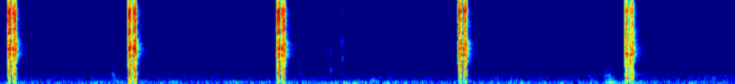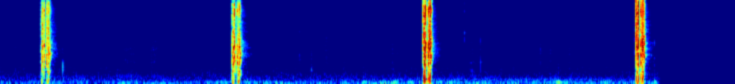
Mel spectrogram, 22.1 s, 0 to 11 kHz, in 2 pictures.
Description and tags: Camera Shutters 1/25th sec (Medium)
The sound of my Nikon D7100's shutter with 70-300mm lens attached. Recorded with the Blue Yeti Pro with the camera various distances from the mic.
